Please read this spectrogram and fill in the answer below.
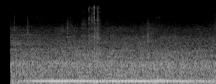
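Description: A steady low mechanical hum, one held tone with a rushing noise around it.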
